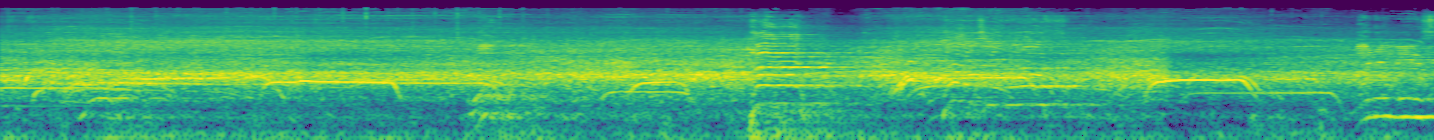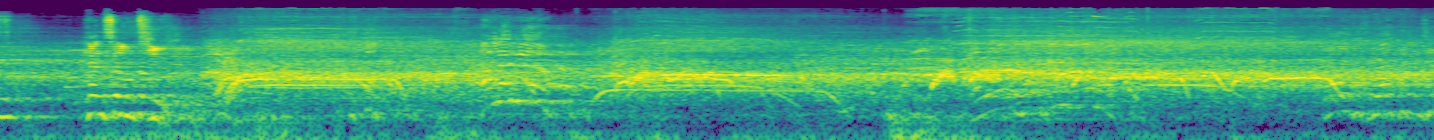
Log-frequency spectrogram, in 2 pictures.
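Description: A large crowd screams and cheers throughout a big echoing arena.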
